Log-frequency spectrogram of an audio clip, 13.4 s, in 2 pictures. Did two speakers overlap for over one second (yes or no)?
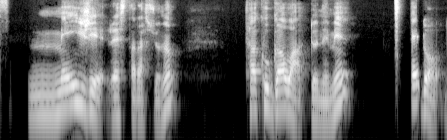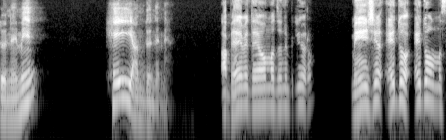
no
